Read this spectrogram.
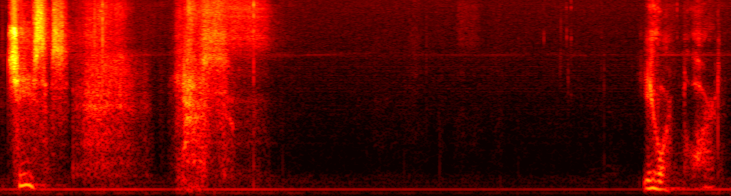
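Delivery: soft unvoiced whisper of devotion; whispered confession. Weak believer confessing to Jesus in a whisper. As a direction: breathe it like a private prayer.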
